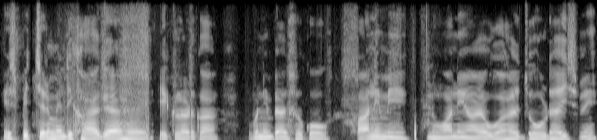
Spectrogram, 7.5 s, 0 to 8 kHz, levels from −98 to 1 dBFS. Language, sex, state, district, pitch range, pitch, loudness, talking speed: Hindi, male, Haryana, Charkhi Dadri, 120-135 Hz, 125 Hz, -17 LUFS, 145 wpm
